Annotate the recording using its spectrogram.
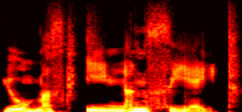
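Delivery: slow, stately enunciation; a mock elocution teacher, very slow; pompous elocution. Speaker playing a stuffy elocution teacher, slow and grand. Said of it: "If I may".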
